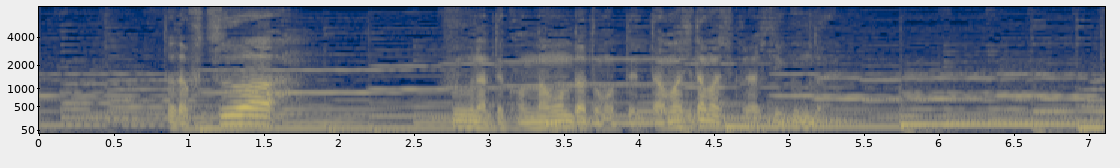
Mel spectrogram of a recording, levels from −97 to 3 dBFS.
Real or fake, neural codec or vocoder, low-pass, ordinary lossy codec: real; none; none; none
